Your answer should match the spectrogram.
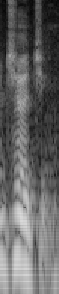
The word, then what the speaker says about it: judging: Porque esse T, ele não é pronunciado, da mesma forma que esse D não é pronunciado. Ou seja, eu tenho uma série de palavras em inglês que tem letras mudas. No caso aqui, o T é mudo, você não pronuncia T.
